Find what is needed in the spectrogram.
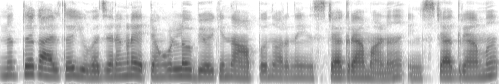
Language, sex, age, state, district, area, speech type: Malayalam, female, 30-45, Kerala, Kozhikode, urban, spontaneous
